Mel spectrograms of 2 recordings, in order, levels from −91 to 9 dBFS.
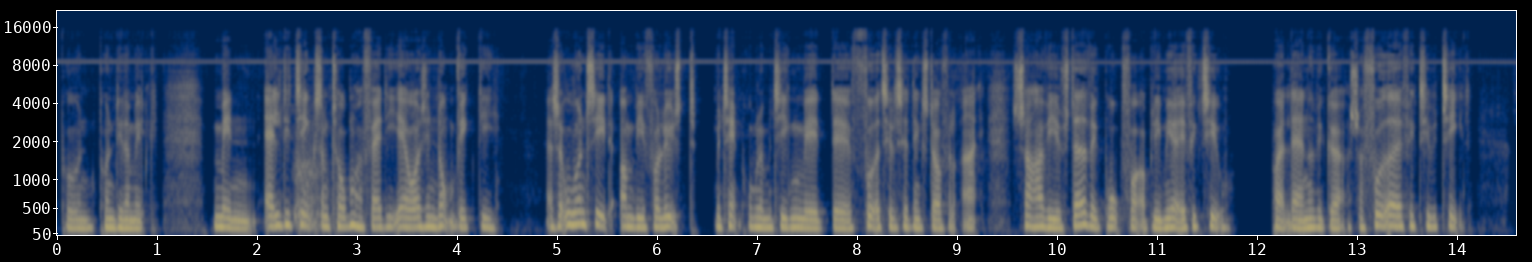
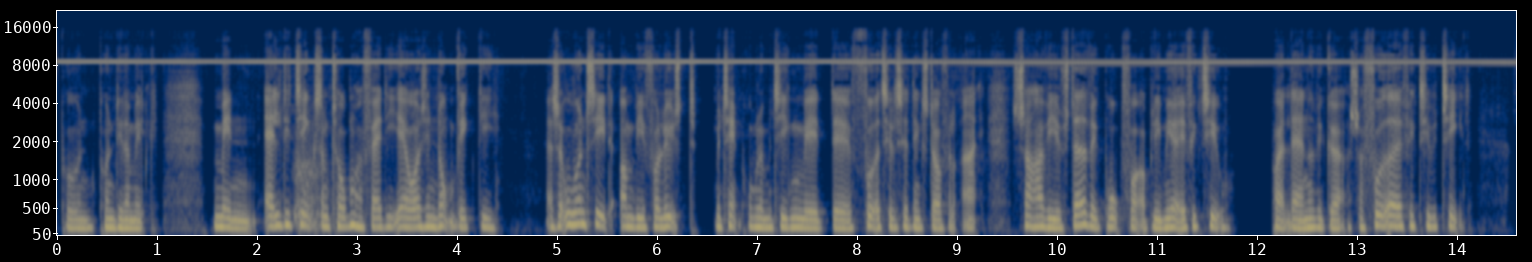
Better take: first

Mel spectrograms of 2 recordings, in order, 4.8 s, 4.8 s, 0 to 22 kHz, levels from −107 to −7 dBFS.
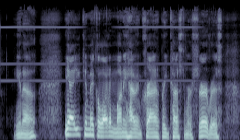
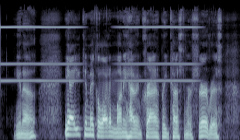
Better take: first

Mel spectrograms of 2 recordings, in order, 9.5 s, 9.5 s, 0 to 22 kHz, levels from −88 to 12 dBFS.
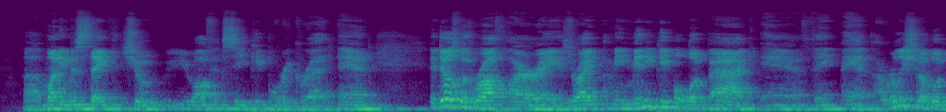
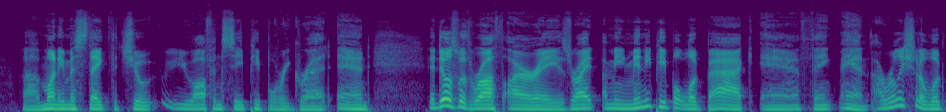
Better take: second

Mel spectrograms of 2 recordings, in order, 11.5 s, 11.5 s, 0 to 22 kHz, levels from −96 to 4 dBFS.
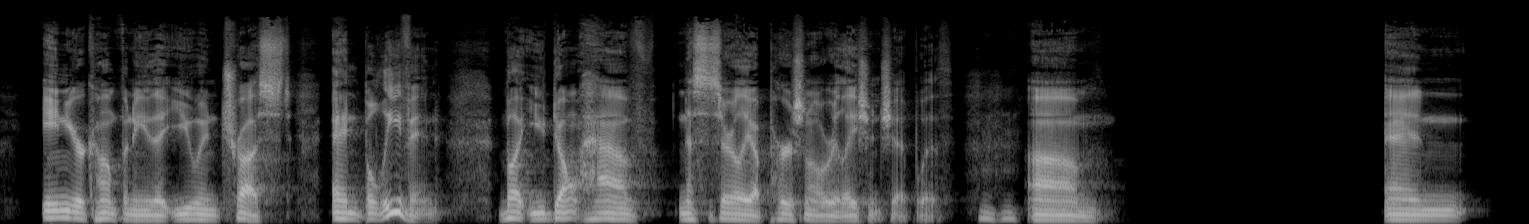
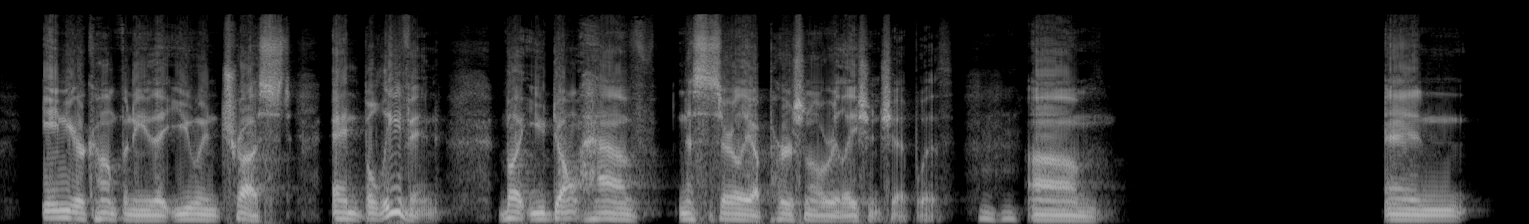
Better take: first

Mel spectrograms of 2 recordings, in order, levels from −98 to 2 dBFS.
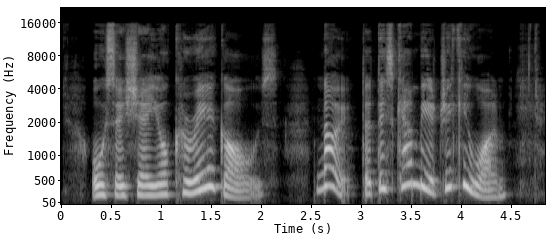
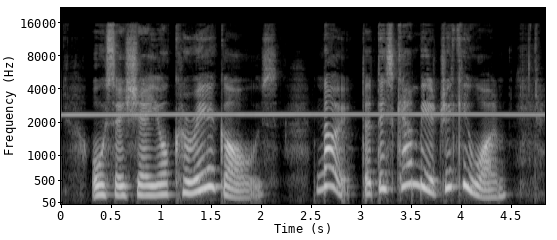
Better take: first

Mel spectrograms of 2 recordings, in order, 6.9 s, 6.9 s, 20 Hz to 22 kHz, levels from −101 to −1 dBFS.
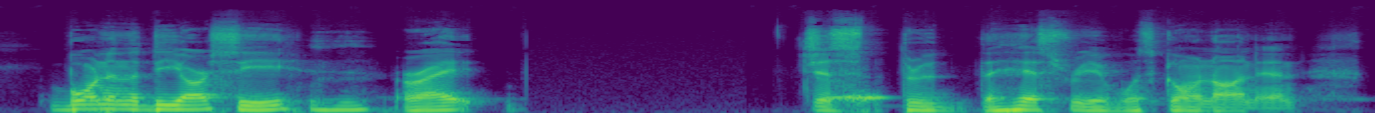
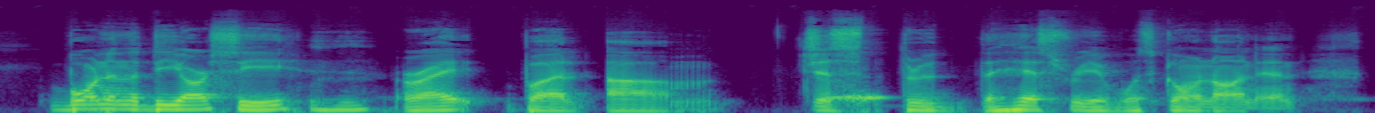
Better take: second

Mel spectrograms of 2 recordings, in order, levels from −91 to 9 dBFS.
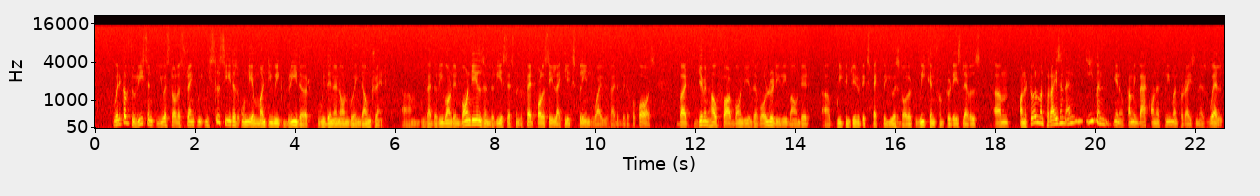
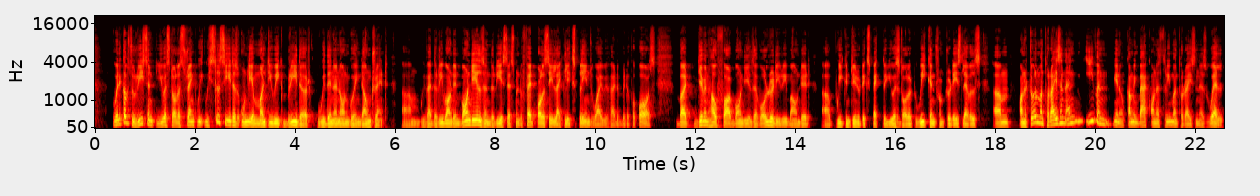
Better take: second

